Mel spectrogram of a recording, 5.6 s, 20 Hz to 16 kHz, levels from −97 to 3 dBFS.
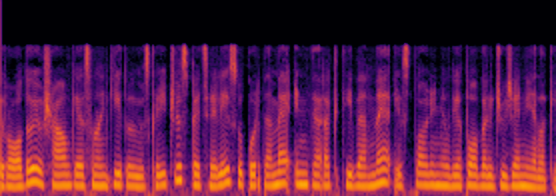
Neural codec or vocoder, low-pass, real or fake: codec, 16 kHz, 1 kbps, FreqCodec, larger model; 7.2 kHz; fake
